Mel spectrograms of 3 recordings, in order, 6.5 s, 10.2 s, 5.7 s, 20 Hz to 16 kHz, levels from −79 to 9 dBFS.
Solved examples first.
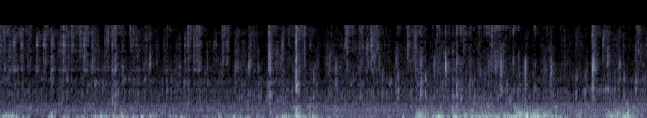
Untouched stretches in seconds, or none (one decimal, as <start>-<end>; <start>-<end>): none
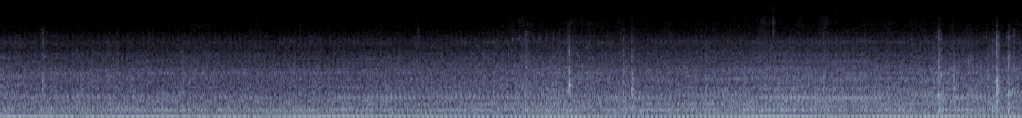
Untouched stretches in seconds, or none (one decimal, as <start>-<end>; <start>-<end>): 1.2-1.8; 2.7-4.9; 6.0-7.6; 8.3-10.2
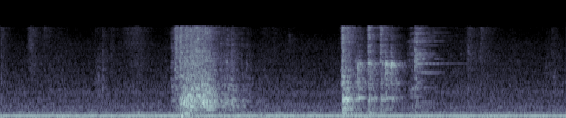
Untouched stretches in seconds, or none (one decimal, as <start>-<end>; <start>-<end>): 0.0-0.4; 3.7-5.7

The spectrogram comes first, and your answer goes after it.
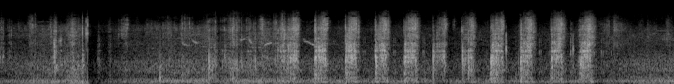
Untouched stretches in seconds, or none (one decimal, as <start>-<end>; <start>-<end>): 0.0-2.6; 3.9-6.7

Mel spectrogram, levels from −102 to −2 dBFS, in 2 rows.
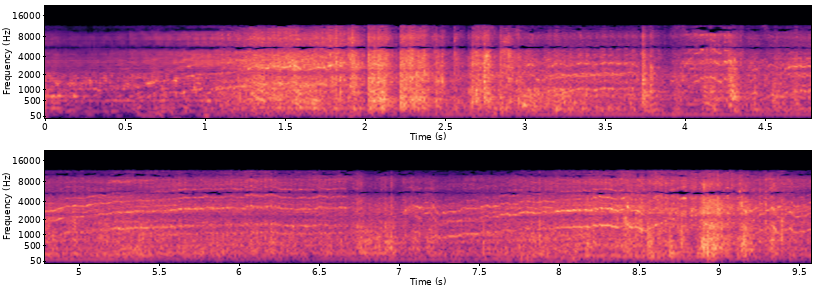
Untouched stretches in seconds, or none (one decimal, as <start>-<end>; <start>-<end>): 1.1-9.6

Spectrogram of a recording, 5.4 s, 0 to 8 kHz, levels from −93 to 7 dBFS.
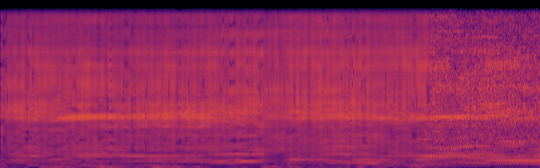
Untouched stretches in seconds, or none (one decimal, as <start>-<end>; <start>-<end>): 4.3-5.4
